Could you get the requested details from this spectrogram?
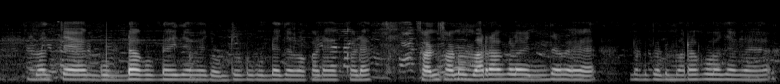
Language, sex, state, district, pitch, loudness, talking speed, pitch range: Kannada, female, Karnataka, Bellary, 225 Hz, -28 LUFS, 140 wpm, 220-230 Hz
